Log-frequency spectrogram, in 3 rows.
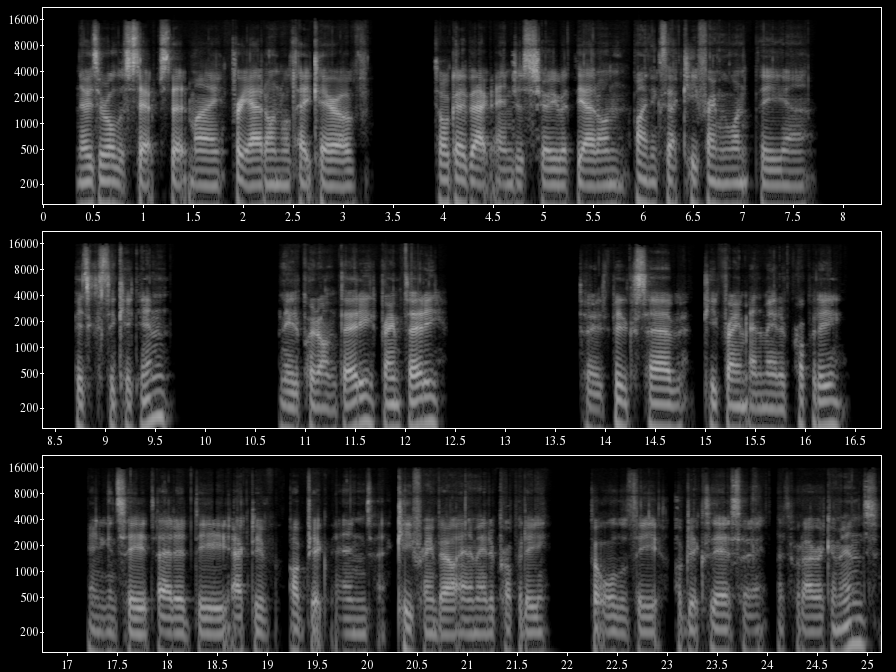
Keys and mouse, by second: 4.9 ctrl+z, 5.3 ctrl+z, 5.6 ctrl+z, 5.9 Right, 5.9 Left, 6.4 Left, 6.7 Right, 7.5 Left, 8.2 Right, 9.1 Left, 9.4 Right, 10.1 Left, 12.9 n, 14.3 click, 15.8 click, 24.0 Left, 24.9 Right.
